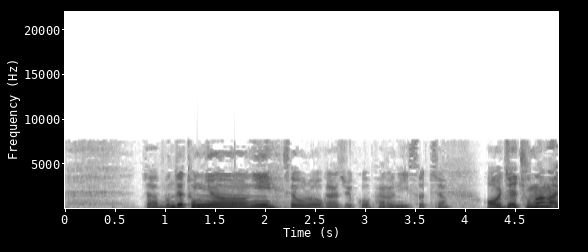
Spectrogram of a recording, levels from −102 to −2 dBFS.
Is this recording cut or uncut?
cut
